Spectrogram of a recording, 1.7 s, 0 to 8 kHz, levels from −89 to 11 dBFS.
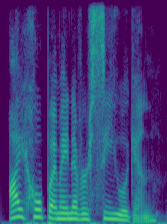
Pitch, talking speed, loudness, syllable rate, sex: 205 Hz, 285 wpm, -17 LUFS, 6.7 syllables/s, female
